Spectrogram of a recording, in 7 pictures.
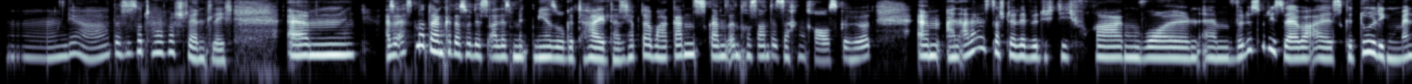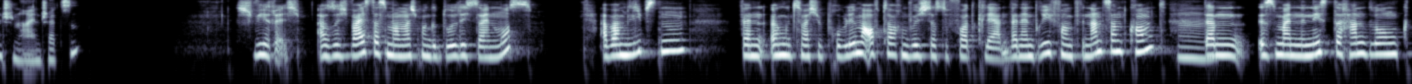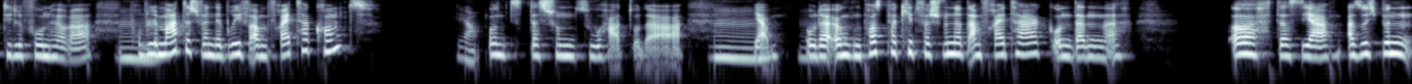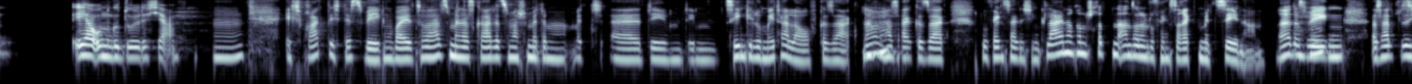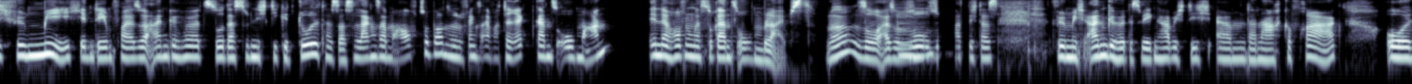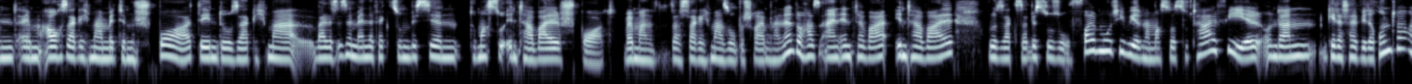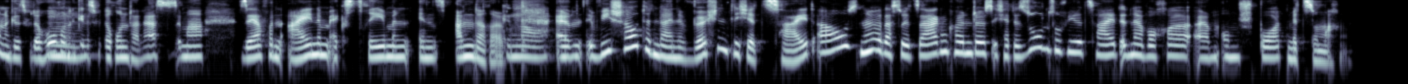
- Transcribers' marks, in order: tapping; other background noise; sigh; stressed: "mich"
- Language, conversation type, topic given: German, advice, Wie bleibe ich bei einem langfristigen Projekt motiviert?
